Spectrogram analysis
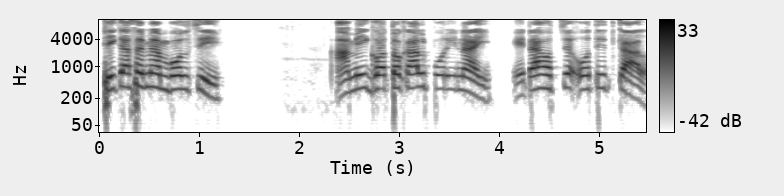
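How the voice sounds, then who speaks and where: A woman plays a clever, cheeky schoolboy in a comedy cartoon. The voice is high and eager, as if reciting in class. It is recorded dry, with no room around it. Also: unhurried, fairly bright tone, no echo.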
